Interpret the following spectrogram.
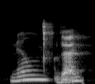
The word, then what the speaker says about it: Milne: Did I pronounce that right, Miln? That is, and it's a very rare thing to pronounce right, which is shocking.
